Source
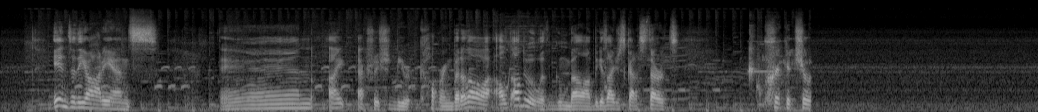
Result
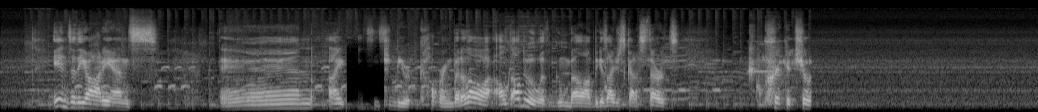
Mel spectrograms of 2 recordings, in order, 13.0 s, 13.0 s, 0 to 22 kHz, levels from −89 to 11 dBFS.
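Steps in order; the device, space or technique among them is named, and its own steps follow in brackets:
laptop speaker (high-pass filter 300 Hz 24 dB per octave; parametric band 760 Hz +5 dB 0.21 octaves; parametric band 2,300 Hz +10 dB 0.26 octaves; brickwall limiter −18 dBFS, peak gain reduction 7.5 dB)
0:04.32–0:04.80: Chebyshev band-stop filter 170–6,000 Hz, order 3
level +7.5 dB

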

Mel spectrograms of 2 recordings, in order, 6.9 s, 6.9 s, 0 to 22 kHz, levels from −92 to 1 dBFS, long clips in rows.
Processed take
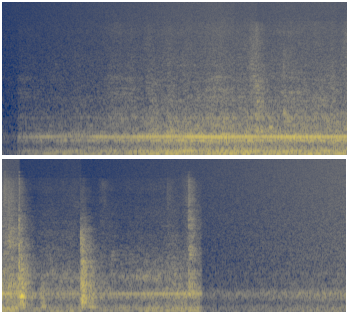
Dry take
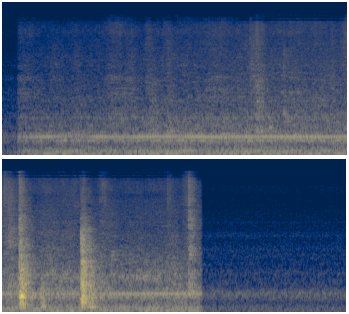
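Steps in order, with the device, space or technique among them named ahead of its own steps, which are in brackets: cheap recorder with automatic gain (white noise bed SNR 23 dB; camcorder AGC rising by 8.3 dB per second)
level +1 dB

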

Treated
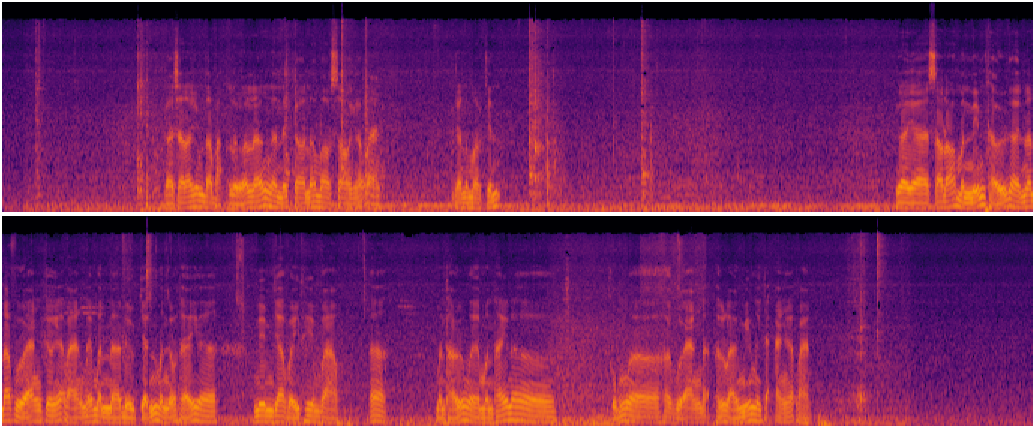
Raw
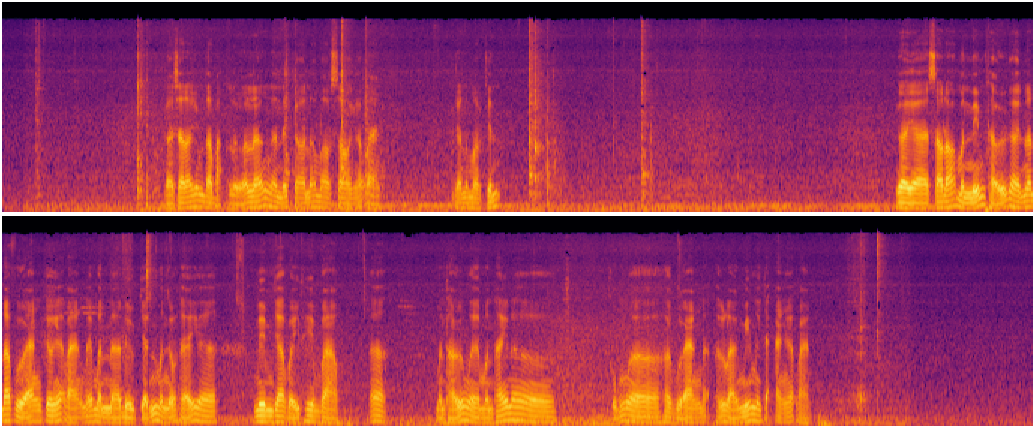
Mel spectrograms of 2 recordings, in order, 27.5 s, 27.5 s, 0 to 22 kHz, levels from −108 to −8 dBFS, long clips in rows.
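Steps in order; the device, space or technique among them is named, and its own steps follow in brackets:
soft clipper into limiter (soft clipping −8 dBFS, distortion −20 dB; brickwall limiter −16 dBFS, peak gain reduction 7.5 dB)
0:22.24–0:23.13: bass and treble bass −5 dB, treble +9 dB
level −8.5 dB

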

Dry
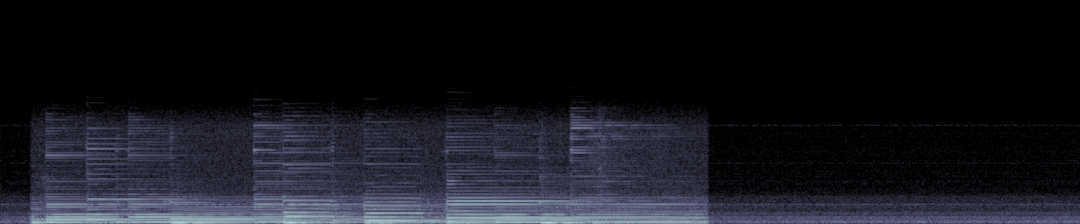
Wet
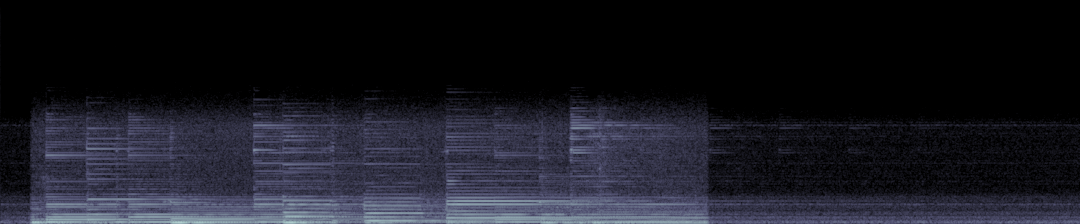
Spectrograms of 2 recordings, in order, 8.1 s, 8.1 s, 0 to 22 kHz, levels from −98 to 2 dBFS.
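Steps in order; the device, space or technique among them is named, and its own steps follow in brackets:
smiley-face EQ (low-shelf EQ 130 Hz +5.5 dB; parametric band 470 Hz −6 dB 1.9 octaves; high-shelf EQ 6,900 Hz +8 dB)
0:02.52–0:04.34: high-pass filter 280 Hz 12 dB per octave
feedback echo with a high-pass in the loop 521 ms, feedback 61%, level −22.5 dB

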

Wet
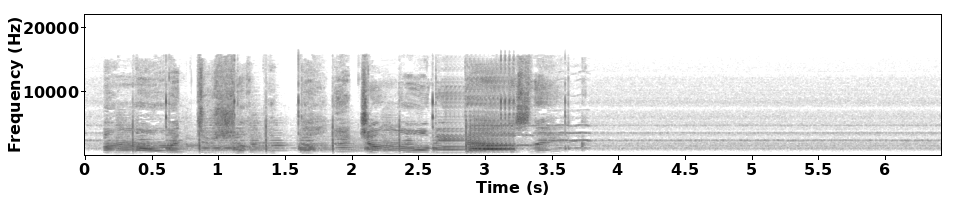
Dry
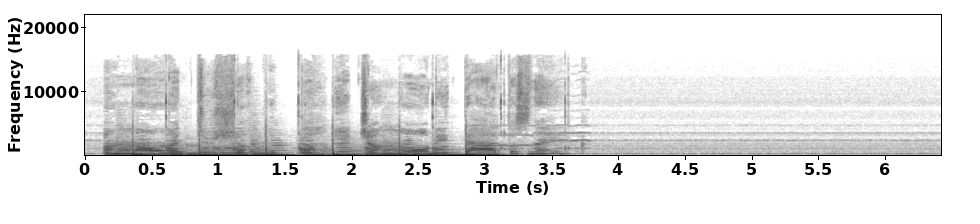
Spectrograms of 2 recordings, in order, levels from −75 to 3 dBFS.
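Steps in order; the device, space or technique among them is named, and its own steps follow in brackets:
headphones lying on a table (high-pass filter 1,100 Hz 24 dB per octave; parametric band 5,300 Hz +7 dB 0.5 octaves)
0:02.65–0:03.22: flutter between parallel walls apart 5.5 metres, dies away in 0.95 s

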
